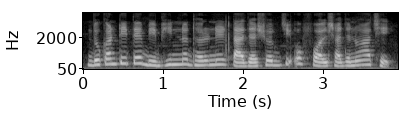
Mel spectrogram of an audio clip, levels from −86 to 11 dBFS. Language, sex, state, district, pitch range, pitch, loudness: Bengali, female, West Bengal, Alipurduar, 205-265 Hz, 235 Hz, -16 LUFS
